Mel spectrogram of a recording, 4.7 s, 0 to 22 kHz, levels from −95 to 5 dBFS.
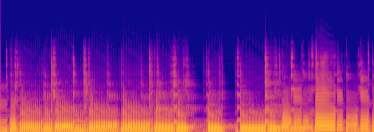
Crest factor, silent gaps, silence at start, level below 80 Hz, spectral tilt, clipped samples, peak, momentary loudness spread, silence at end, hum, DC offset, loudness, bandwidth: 12 dB; none; 0 s; -20 dBFS; -12 dB/octave; under 0.1%; 0 dBFS; 3 LU; 0 s; none; under 0.1%; -14 LUFS; 4.5 kHz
